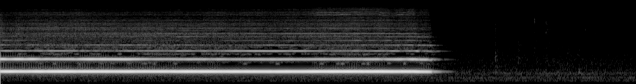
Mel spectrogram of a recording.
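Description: Flute playing a single held middle D, one steady note for about four seconds that then stops.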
